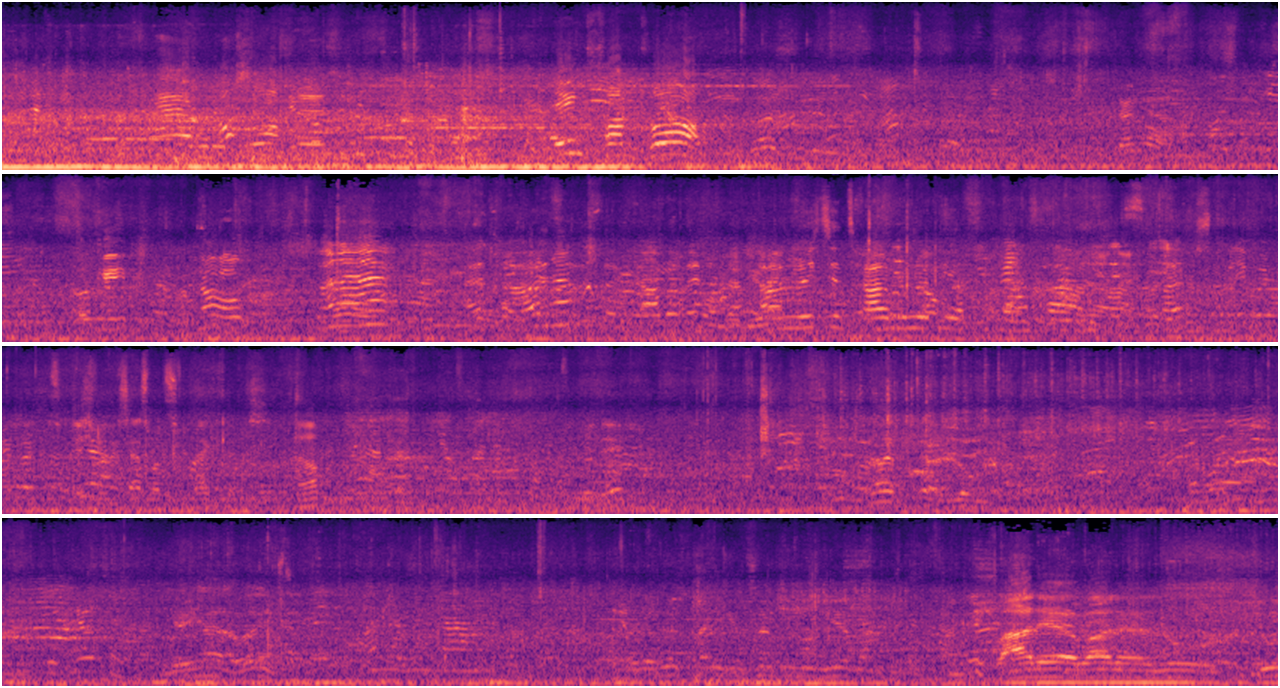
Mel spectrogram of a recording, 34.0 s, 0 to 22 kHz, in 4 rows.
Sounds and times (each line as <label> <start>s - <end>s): conversation of local street people 0.0s - 34.0s
tram passing by 0.0s - 34.0s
